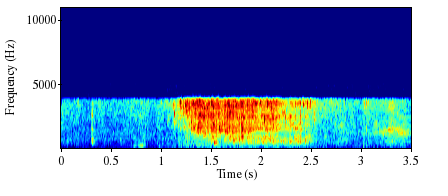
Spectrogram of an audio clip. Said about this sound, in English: I like to pour libation to my Father's Spirit and say Ashe. Ashe. I like to pour libation to my Mother's Spirit and say Ashe. Ashe.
